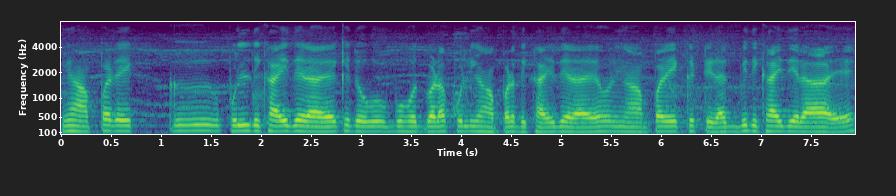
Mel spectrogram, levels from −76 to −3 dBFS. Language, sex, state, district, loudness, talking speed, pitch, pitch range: Hindi, male, Bihar, Jahanabad, -17 LUFS, 220 wpm, 130 Hz, 125-140 Hz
